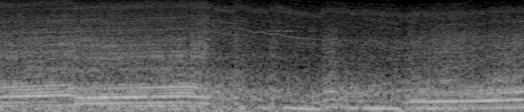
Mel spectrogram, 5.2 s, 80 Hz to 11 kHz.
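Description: F1 2017 Toro Rosso race car in a Baku race, engine whining loud and steady as it downshifts hard under braking into a corner, pitch stepping down with a hint of tire noise.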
